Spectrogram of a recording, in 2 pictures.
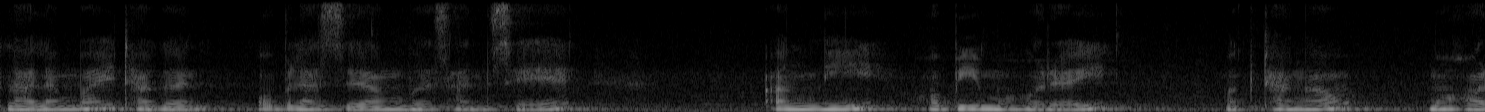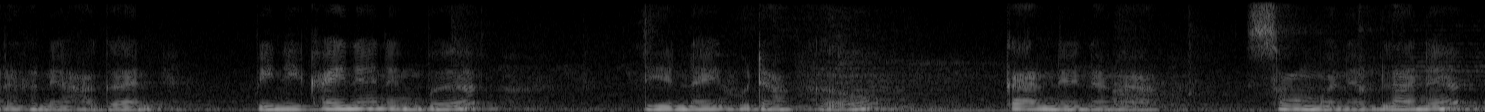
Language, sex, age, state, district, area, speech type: Bodo, female, 18-30, Assam, Baksa, rural, spontaneous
